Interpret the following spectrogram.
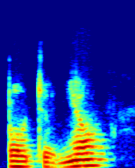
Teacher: you have 3 syllables, but only 2 tones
